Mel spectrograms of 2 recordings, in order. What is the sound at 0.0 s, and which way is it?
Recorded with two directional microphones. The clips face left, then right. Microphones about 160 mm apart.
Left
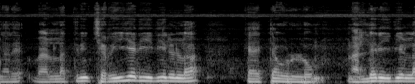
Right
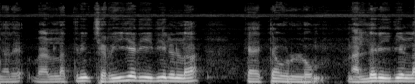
A man's voice, 45° right (ahead or behind).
